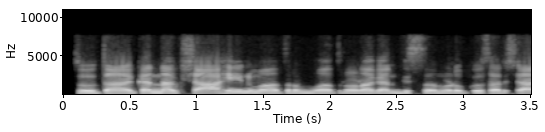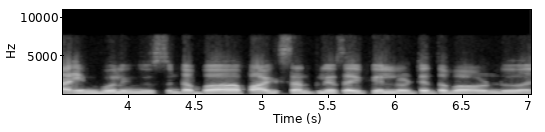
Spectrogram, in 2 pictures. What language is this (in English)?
Telugu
